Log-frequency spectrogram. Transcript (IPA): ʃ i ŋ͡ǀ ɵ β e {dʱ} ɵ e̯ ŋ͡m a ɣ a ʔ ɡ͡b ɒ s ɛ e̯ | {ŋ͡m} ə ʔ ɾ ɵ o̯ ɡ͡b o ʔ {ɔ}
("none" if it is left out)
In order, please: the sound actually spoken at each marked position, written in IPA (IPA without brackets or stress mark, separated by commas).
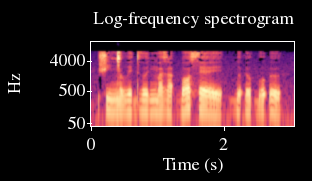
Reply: dʱ, ɡ͡b, ɵ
